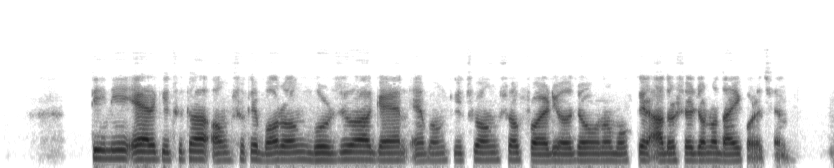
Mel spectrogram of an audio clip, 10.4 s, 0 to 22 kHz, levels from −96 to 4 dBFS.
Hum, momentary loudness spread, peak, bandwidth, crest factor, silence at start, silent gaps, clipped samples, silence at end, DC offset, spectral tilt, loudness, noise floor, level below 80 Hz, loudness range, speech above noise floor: none; 9 LU; -2 dBFS; 4.1 kHz; 18 dB; 1.15 s; none; under 0.1%; 0.6 s; under 0.1%; -11.5 dB/octave; -18 LUFS; -64 dBFS; -62 dBFS; 2 LU; 46 dB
